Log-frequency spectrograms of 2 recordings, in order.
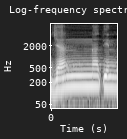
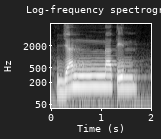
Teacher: nun bertasydid dibaca gunnah dengung ya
